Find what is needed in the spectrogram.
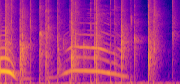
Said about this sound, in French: Ah, vous êtes bons, hein, ça ah, commence pas mal. On peut vous applaudir.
